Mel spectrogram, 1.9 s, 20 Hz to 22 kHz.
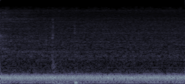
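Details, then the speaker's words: Enermax NEOChanger RGB pump/reservoir combo (400 ml) at 3,000 RPM setting (display reads 3,500): much louder steady mid-pitched whir like a GPU blower fan at medium speed, no knocks or rattles; normal. "It's much louder now. It sounds like one of those integrated like blower fans from a GPU at medium speed."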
